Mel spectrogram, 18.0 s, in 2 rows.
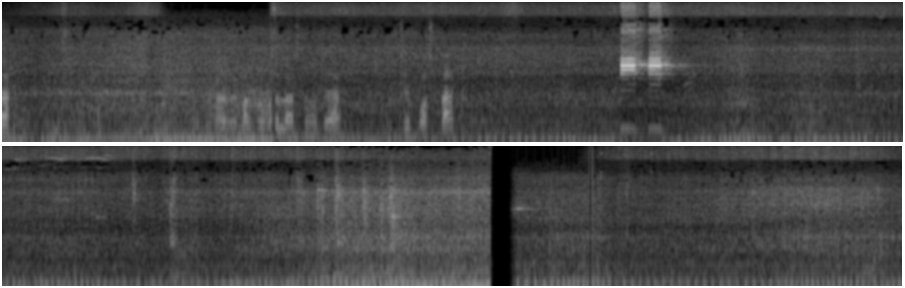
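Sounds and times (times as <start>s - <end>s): motorcycle engine running: 2.2s - 11.8s, 13.5s - 18.0s
vehicle horn beeps: 6.2s - 7.0s.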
